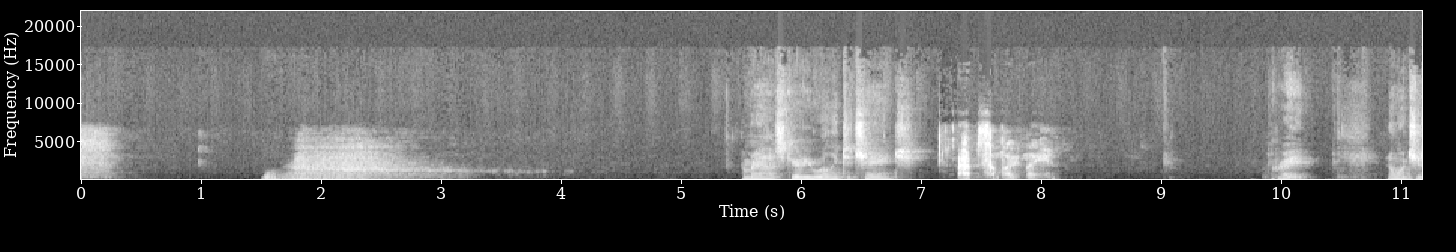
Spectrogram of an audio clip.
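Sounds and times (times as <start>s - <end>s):
person breathing deeply: 1.5s - 3.6s
speech: 5.5s - 8.2s, 9.9s - 10.3s, 10.9s - 11.1s.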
